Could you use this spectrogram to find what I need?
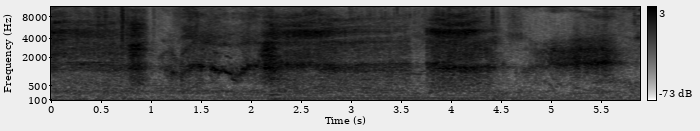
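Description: A creature rasps and snarls.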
